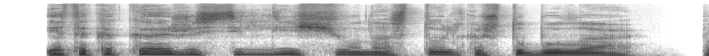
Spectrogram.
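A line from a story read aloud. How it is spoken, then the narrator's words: Whispered. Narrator (Russian): прошептала Ишта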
